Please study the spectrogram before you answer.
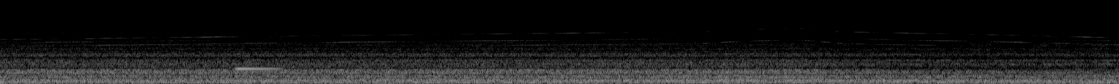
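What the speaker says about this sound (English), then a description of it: "this is such a tough plane to start" A small plane's engine drones steadily nearby during a difficult start, a continuous rumbling hum that holds without a break.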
